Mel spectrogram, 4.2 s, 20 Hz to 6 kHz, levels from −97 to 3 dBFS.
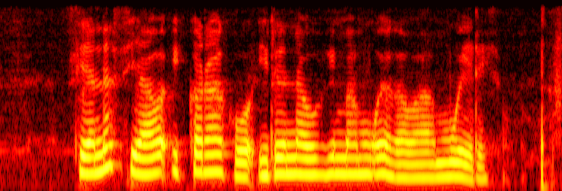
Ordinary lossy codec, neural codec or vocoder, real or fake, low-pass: AAC, 48 kbps; vocoder, 44.1 kHz, 128 mel bands, Pupu-Vocoder; fake; 5.4 kHz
